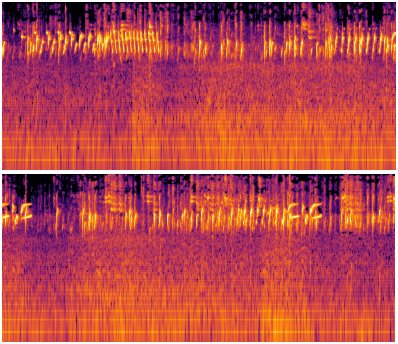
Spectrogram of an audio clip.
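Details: Goldfinch in its natural environment singing two long, busy phrases of tinkling twitters and buzzy trills, separated by a brief pause, with little background noise.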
